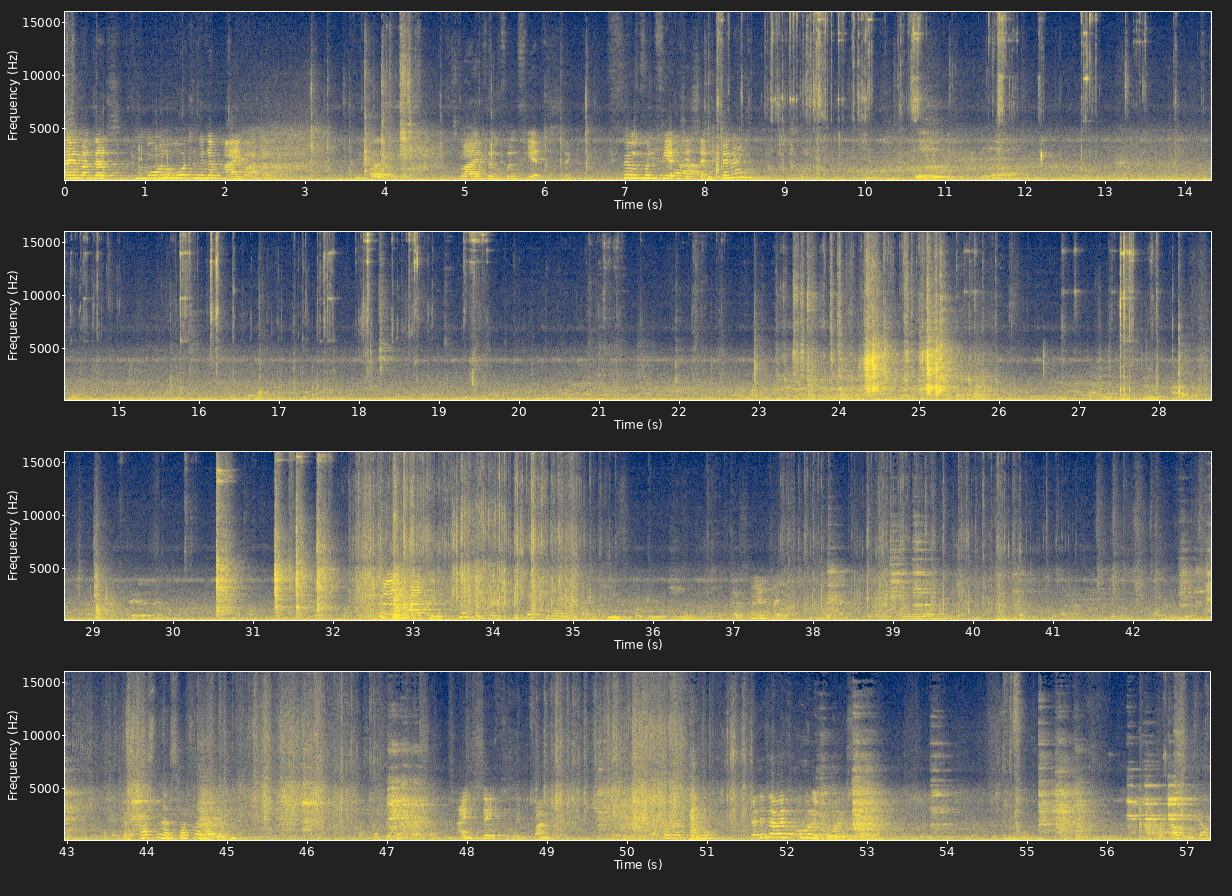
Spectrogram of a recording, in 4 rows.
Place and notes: Südviertel, Essen, Deutschland - essen, huyssenallee, bakery
In einer Bäckerei. Der Klang der Stimmen von Verkäuferinnen und Käufern, Papiertüten und Geld.
Inside a bakery. The sound of the local voices of the shop assistants and the customer, paper bags and money.
Projekt - Stadtklang//: Hörorte - topographic field recordings and social ambiences
Essen, Germany, June 2014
